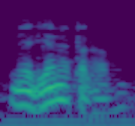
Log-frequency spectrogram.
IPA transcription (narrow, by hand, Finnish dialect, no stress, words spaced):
neljænæ tɑlɑʋenɑ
